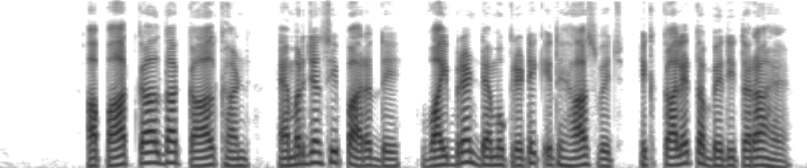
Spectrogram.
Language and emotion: Punjabi, neutral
